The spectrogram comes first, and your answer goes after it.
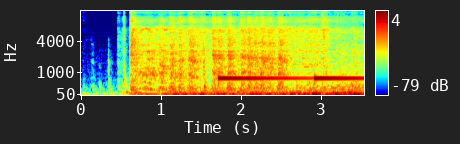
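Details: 2015 GMC Sierra 6.2 V8 with a big misfire and flashing check engine light, first suspected as lifter failure. It cranks, catches and settles into an uneven, lumpy idle that never smooths out; a broken valve spring lets a valve leak, and the intake reads pressurized instead of under vacuum.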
